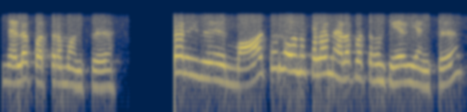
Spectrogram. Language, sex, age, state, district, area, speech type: Tamil, female, 30-45, Tamil Nadu, Dharmapuri, rural, conversation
